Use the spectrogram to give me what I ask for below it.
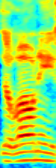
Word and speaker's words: Deloney: And Deloney said rhymes with Bologna.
